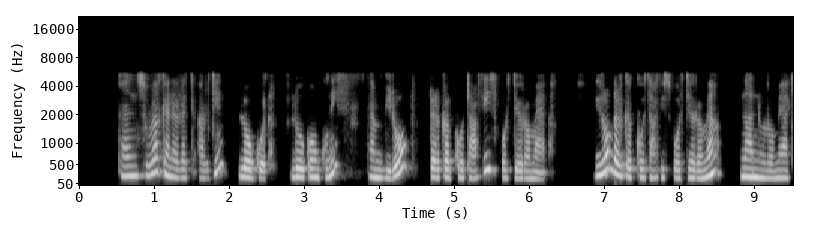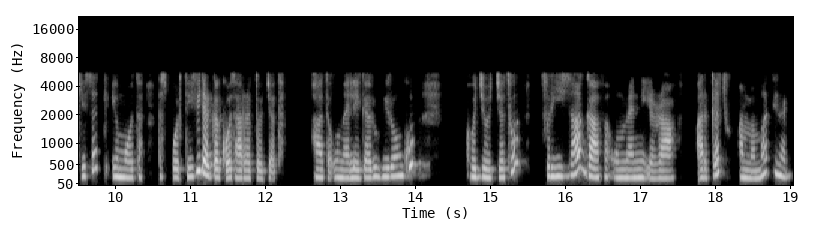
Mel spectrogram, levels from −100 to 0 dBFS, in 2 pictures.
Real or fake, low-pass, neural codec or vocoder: fake; 5.4 kHz; codec, 16 kHz in and 24 kHz out, 1 kbps, XY-Tokenizer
